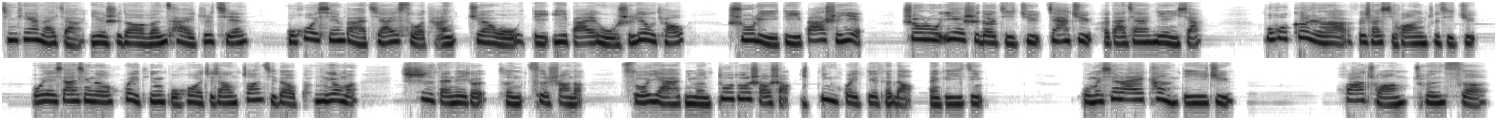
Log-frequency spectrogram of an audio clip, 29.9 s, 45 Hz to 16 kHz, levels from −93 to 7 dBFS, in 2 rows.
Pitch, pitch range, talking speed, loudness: 230 Hz, 210-275 Hz, 235 characters per minute, -10 LUFS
